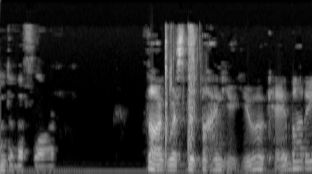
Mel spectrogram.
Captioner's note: Thog whispers behind you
